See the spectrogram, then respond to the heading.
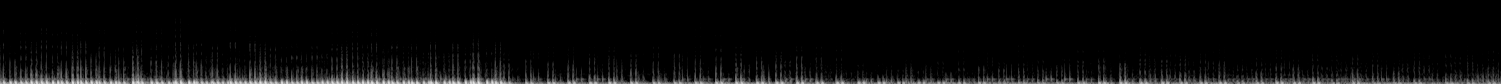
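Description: Fingertips of both hands tap fast on the hollow metal mesh grille head of a black Blue Yeti USB microphone. For the first five seconds the taps are loud, dense and boomy, running together into a deep rumble. After that the drumming drops to a quieter, steadier patter of short, distinct low thumps.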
